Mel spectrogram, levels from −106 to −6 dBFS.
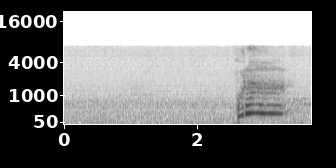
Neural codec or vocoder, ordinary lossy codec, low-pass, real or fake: codec, 24 kHz, 3.1 kbps, DualCodec; none; 7.2 kHz; fake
